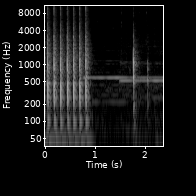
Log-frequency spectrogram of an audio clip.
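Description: A rapid, even run of sharp knocks, about eight a second, that stops just under a second in. A faint steady tone follows, with a single click near the end.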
